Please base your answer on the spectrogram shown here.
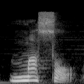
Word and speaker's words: muscle: Meanwhile, C is silent in the following words, aside from ascend, like scissors, scissors. Science, science. Muscle, muscle.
